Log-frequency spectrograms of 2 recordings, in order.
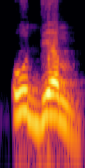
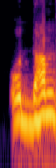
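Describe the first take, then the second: First: उद्यम said as "ud-yam", Y clearly sounded; half D, full Y. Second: उद्यम said as "uddham", with no Y; wrong DH sound. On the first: Teacher showing half da and full ya, उद्यम as "ud-yam". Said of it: "आधा दा". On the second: Teacher rejecting a non-word, उद्यम said as "uddham". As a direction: drop the Y from उद्यम, making it "uddham". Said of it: "कोई शब्द ही नहीं होता है". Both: Shown as a demonstration.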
